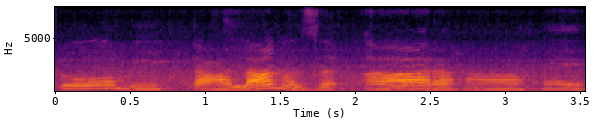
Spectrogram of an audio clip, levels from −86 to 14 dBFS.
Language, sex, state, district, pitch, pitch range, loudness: Hindi, female, Madhya Pradesh, Umaria, 240 Hz, 225-270 Hz, -18 LUFS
